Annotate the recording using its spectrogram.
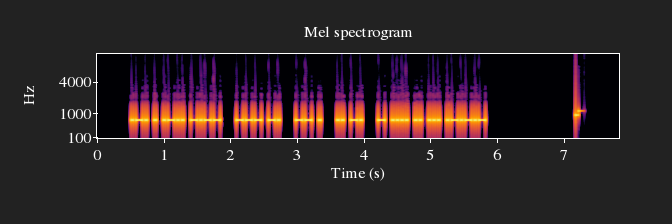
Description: Morse code, heard as a keyed tone, about 34 wpm, 700 Hz. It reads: RELY ON ME IN THIS.
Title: Sentences from Top 1200 Words 35wpm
